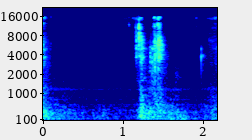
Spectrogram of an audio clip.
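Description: Near silence: room tone, with a faint brief rustle a little over a second in.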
